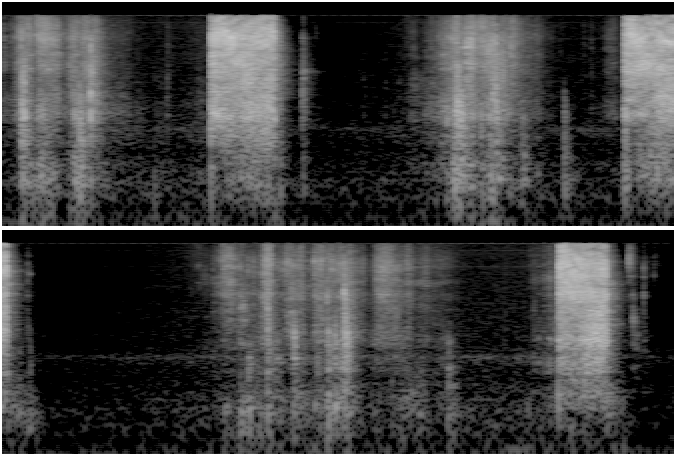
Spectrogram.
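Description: Civivi Crit folding knife's full flat ground Nitro-V steel blade slicing through a sheet of printer paper in a sharpness test, three clean cuts of about half a second each, the freshly touched-up edge passing through with a steady hiss. Between the cuts the paper crinkles and rustles as it is handled.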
